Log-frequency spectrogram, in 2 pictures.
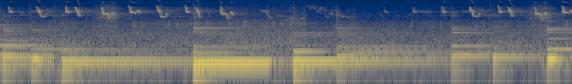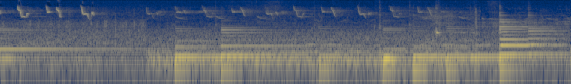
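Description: Plucked acoustic-guitar music with a songbird singing over it: quick, high, downward-slurred chirps in three runs, with short pauses about three and nine seconds in.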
